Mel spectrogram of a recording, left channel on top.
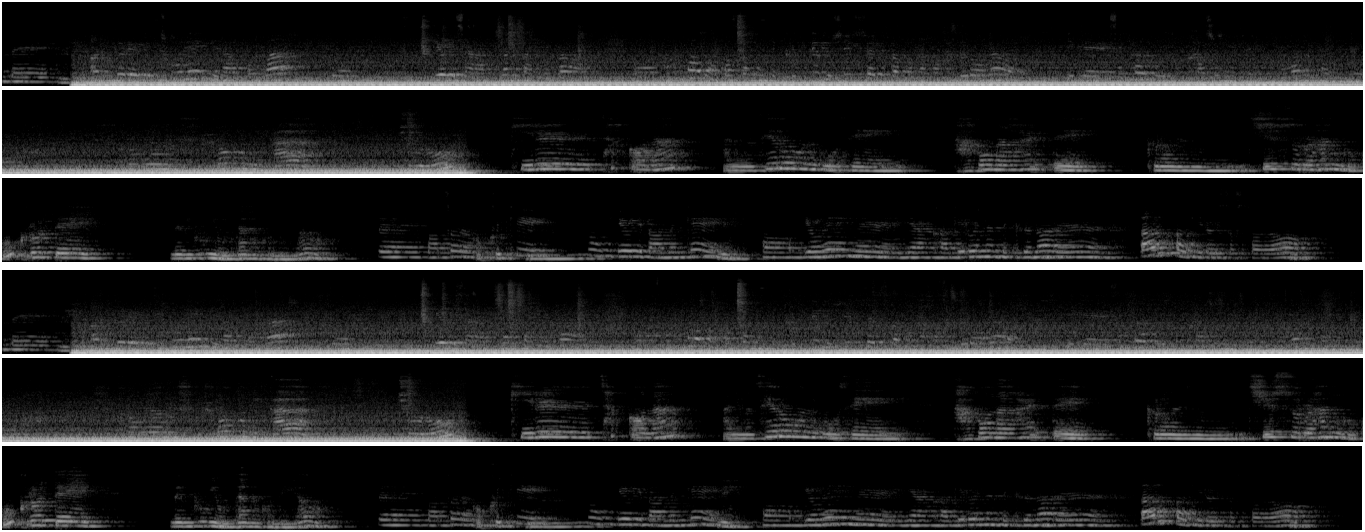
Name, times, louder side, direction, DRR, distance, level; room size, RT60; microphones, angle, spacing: voice 1, 0.0-2.9 3.3-3.9 4.3-5.9 6.3-10.2 10.6-13.9 31.0-32.0 32.4-32.6 33.1-34.4 34.8-40.2, left 1 dB, 30° left, -3 dB, 7.9 m, -41 dB
sound 1, 0.7-18.3, right 1 dB, 20° right, 1.2 m, -20 dB
voice 2, 13.8-16.9 17.6-18.2 18.7-20.4 20.8-22.7 23.1-24.5 25.1-28.1 28.9-30.5 31.9-33.2 34.4-34.6 40.1-40.2, equal, 80° right, -5 dB, 3.2 m, -37 dB
21.5 x 17.5 x 3.6 m, 0.77 s
head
